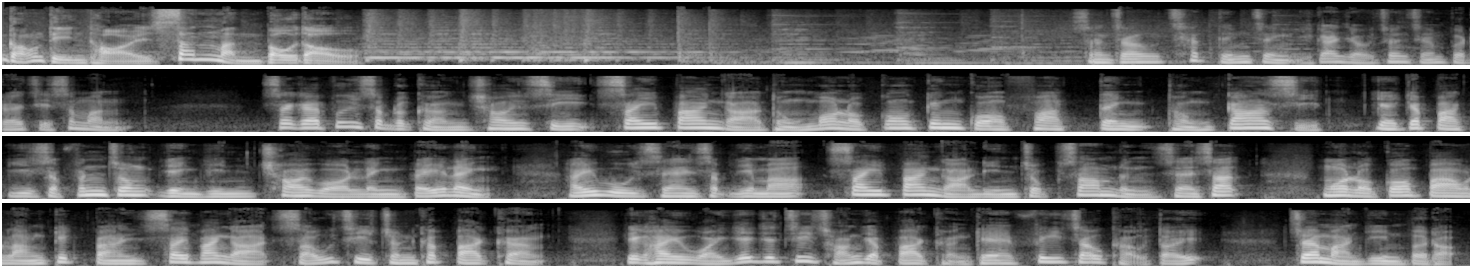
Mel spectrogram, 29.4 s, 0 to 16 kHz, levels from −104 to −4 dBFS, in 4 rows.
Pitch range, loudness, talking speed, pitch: 110-175 Hz, -27 LUFS, 225 characters per minute, 130 Hz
